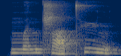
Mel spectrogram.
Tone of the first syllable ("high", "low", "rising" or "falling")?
rising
